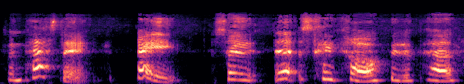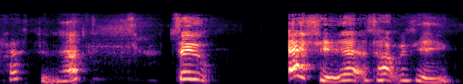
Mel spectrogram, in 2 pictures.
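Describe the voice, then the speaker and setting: A woman's voice: sits high, expressive, a little slow, vocal fry, rough recording. A woman hosting a panel webinar over a video call, upbeat, thanking each speaker and handing over. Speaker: webinar host.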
